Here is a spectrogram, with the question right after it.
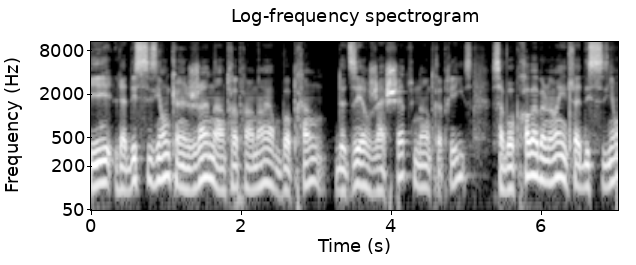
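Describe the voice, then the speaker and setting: In a normal speaking voice, the speaker moves at a fairly slow pace with ordinary pitch variation. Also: man. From Quebec, Bas-Saint-Laurent (Trois-Pistoles). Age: 60s. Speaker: business consultant. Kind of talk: podcast interview.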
